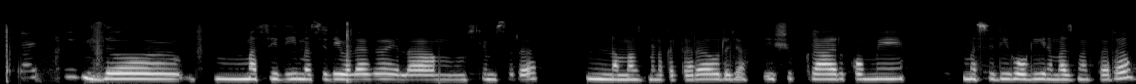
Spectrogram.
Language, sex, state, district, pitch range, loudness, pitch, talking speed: Kannada, female, Karnataka, Belgaum, 230-250 Hz, -16 LUFS, 240 Hz, 70 wpm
